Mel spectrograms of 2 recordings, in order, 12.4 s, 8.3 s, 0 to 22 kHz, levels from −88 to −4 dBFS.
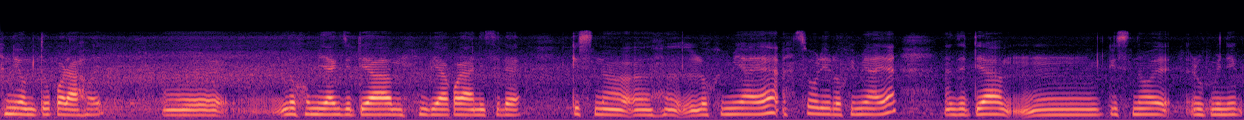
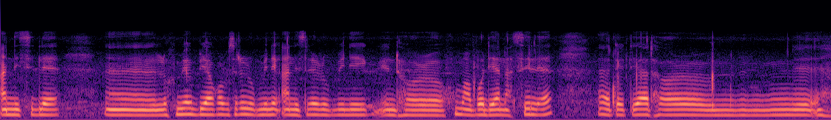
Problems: none marked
